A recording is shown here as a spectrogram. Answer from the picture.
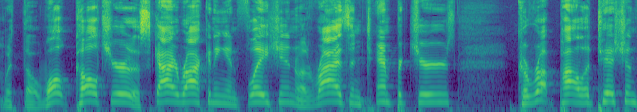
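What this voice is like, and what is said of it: Put-on accent, maybe Northeast US. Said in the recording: “I'm not sure what accent I'm doing here ... is that Northeast?”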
